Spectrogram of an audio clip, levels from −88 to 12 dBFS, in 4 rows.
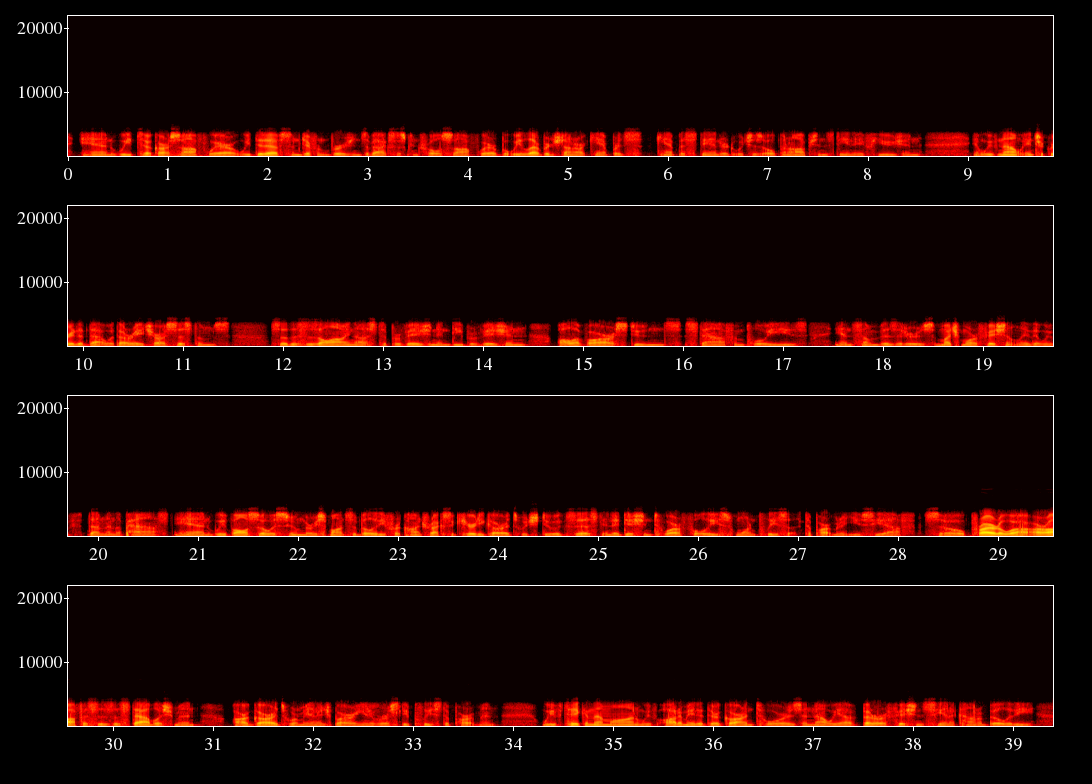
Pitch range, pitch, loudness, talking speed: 80-85 Hz, 80 Hz, -32 LUFS, 185 wpm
